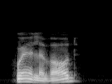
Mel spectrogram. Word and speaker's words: Själevad: Consonant groups like SJ. Repeat the following words containing the consonant groups, which are all pronounced the same as SJ, or soft SK. SJ, place names. – Sjukaby. Själevad.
